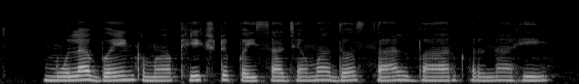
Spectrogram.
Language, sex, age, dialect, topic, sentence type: Chhattisgarhi, female, 31-35, Northern/Bhandar, banking, question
